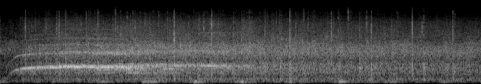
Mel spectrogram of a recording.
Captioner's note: audience applauding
